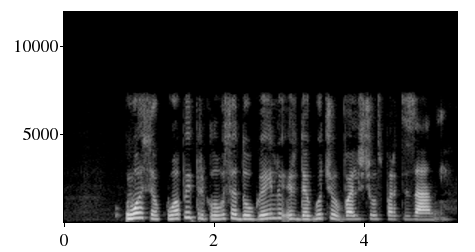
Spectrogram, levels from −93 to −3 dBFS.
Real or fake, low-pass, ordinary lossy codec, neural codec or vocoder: real; 7.2 kHz; MP3, 64 kbps; none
